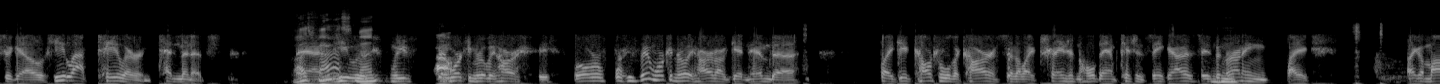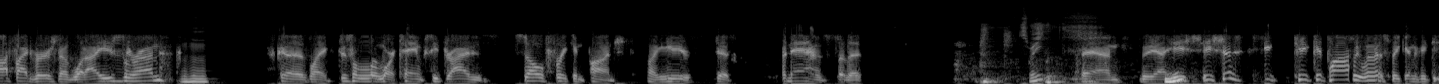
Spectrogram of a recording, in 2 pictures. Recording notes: the audio from the NNRC Hotline this past Wednesday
